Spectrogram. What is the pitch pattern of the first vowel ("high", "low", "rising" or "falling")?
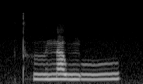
low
